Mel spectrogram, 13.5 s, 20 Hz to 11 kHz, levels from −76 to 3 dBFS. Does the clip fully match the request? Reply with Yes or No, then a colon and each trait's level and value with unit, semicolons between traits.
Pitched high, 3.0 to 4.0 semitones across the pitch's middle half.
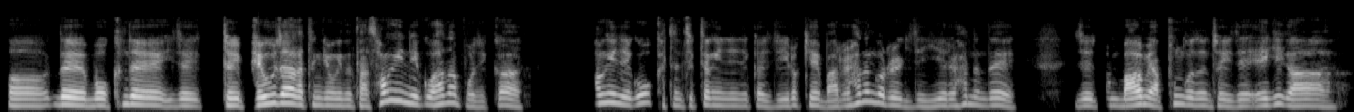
No: medium, 160 Hz; average, 3.3 semitones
